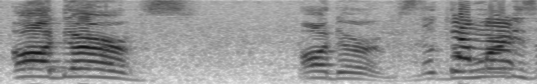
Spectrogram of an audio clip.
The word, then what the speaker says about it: hors d'oeuvres: Then I ask this right here, so horse. Hors d'oeuvres. Hors d'oeuvres. The word is hors d'oeuvres. Me can't pronounce them right there, them not a fried chicken.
